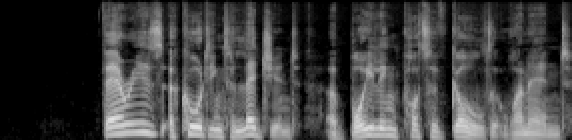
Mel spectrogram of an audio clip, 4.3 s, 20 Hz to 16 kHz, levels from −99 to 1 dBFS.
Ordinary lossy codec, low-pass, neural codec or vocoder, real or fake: none; 14.4 kHz; none; real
